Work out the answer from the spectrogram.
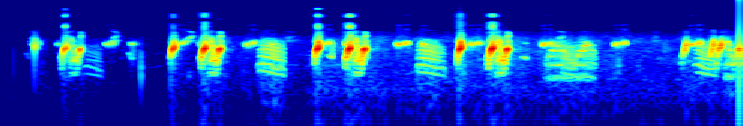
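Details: Quail calls at dawn, recorded for use in hunting: short sharp notes in quick clusters of two or three, mixed with rasping, grating bursts and brief high whistles. Several birds appear to call over one another.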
